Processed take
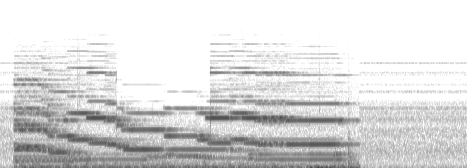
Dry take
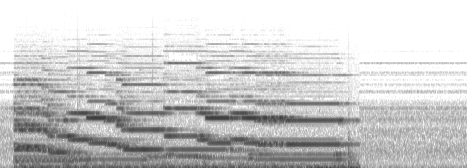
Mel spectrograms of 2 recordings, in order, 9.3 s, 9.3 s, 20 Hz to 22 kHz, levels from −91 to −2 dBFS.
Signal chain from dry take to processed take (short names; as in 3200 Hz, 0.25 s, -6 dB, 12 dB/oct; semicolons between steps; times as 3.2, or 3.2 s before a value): 2.33–4.21 LPF 1200 Hz 24 dB/oct; 6.19–6.71 comb 5.3 ms, depth 69%; gain -6.5 dB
